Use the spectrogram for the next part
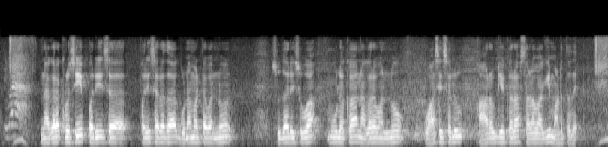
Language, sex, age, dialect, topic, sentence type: Kannada, male, 18-24, Mysore Kannada, agriculture, statement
